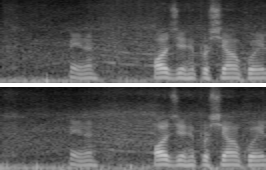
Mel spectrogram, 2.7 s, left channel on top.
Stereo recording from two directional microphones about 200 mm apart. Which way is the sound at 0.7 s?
Centre (ahead or behind).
